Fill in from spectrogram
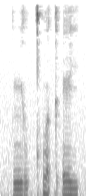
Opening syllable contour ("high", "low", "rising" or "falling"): low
